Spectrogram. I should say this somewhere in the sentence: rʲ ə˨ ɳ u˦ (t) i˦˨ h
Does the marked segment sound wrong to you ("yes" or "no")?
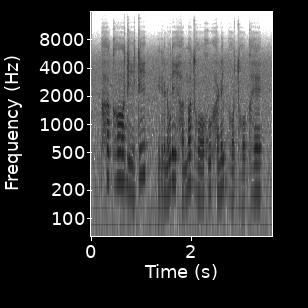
yes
